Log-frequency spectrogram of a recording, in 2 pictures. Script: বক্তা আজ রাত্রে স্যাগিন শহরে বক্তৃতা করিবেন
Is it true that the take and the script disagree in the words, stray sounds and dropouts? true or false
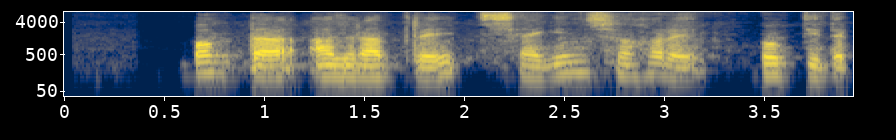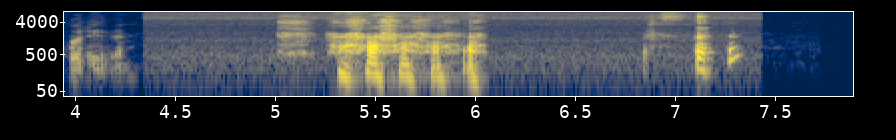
true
